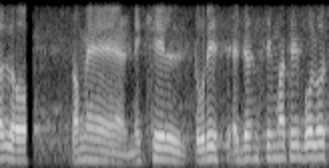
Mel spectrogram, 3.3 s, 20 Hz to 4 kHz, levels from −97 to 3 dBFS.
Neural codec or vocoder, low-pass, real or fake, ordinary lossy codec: none; 3.6 kHz; real; none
